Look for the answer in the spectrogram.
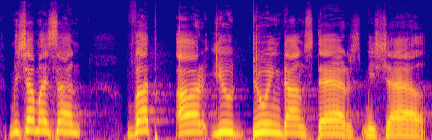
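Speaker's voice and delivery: high, slow pleading mama; an imploring mother calling her son, slowly; mother's voice. Retold or imitated. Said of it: "his mama asks him".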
